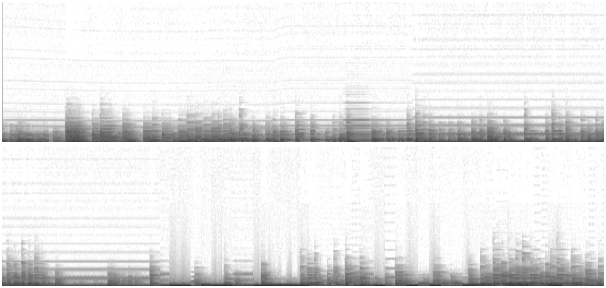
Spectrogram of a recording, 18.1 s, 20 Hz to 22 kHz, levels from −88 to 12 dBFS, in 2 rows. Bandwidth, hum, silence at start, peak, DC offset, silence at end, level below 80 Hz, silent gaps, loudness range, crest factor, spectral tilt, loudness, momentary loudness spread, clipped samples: 4.6 kHz; none; 0 s; -2 dBFS; under 0.1%; 0 s; -24 dBFS; none; 8 LU; 16 dB; -10.5 dB/octave; -19 LUFS; 11 LU; under 0.1%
